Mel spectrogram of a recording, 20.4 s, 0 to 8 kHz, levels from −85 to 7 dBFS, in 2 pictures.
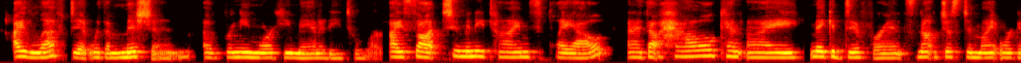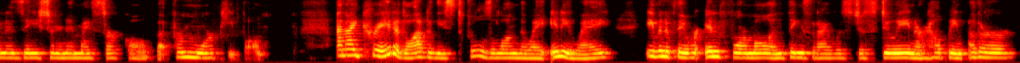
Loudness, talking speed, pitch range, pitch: -24 LUFS, 205 wpm, 175-205 Hz, 180 Hz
